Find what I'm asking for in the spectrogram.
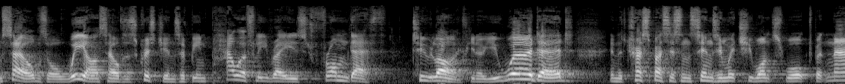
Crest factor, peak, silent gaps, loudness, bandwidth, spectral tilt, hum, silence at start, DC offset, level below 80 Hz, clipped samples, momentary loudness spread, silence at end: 16 dB; 0 dBFS; none; -16 LUFS; 16.5 kHz; -3.5 dB/octave; none; 0 s; under 0.1%; -60 dBFS; under 0.1%; 13 LU; 0 s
